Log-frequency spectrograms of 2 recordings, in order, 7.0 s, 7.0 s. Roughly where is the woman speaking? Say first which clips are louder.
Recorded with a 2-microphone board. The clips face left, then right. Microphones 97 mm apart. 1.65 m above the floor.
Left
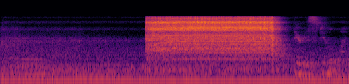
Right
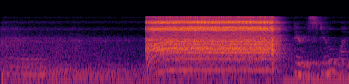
Even; centre.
